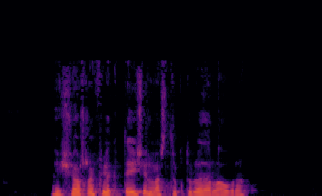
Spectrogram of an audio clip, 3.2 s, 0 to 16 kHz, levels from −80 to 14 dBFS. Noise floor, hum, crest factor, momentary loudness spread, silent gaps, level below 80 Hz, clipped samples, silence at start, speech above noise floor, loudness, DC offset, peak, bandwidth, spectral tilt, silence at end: -79 dBFS; none; 18 dB; 9 LU; none; -68 dBFS; under 0.1%; 0.55 s; 52 dB; -28 LUFS; under 0.1%; -10 dBFS; 11.5 kHz; -7 dB/octave; 0.75 s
